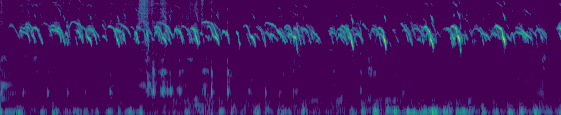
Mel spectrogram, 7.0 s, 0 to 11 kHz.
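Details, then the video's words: A group of 8-day-old chicks peeping: rapid, high, downward-sweeping whistles in an irregular stream, over low thumping and shuffling sounds. "Chicks Chirping Sounds - Baby Chicken Sounds"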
